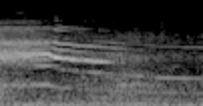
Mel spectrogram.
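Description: A cat meows once as a sound effect in a dark cyberpunk audio drama, a single drawn-out, falling cry over a low ambient rumble, close and clear with no talking.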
